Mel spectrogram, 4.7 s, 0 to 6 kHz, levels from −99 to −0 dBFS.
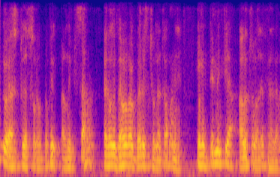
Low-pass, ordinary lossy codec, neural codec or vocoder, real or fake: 5.4 kHz; Opus, 32 kbps; codec, 24 kHz, 1.5 kbps, HILCodec; fake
